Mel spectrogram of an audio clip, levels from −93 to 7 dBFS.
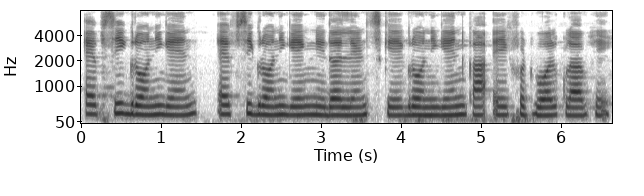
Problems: constant background noise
